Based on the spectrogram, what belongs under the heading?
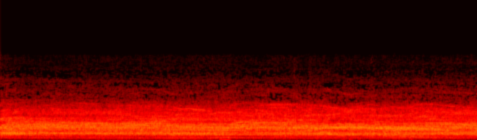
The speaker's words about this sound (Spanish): Eu creo que están berrando, non? Sí. Hai gritos, non? Sí, sí.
